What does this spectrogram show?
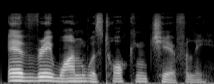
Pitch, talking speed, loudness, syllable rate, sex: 140 Hz, 140 wpm, -17 LUFS, 5.5 syllables/s, female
